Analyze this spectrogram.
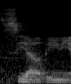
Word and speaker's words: Cialdini: We are what Robert Cialdini, that's another good book if you guys haven't read, Influence by Robert Cialdini, I think is how it's pronounced.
